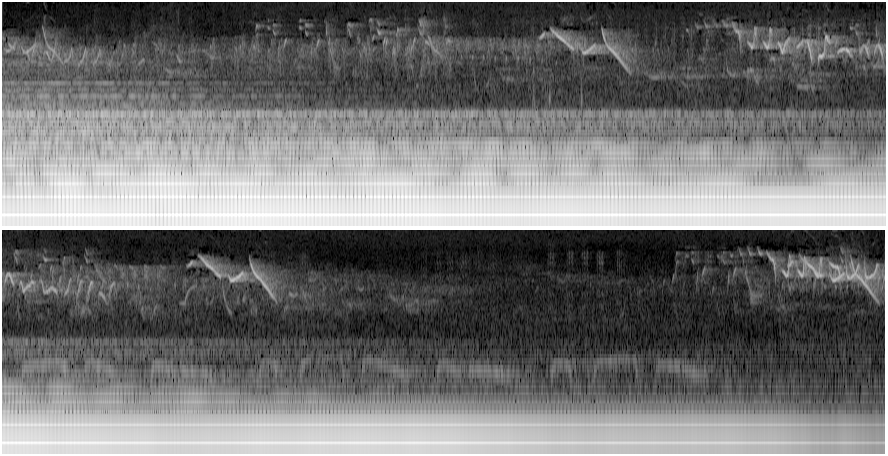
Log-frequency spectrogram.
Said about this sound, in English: His ears twitched as the birds sang.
